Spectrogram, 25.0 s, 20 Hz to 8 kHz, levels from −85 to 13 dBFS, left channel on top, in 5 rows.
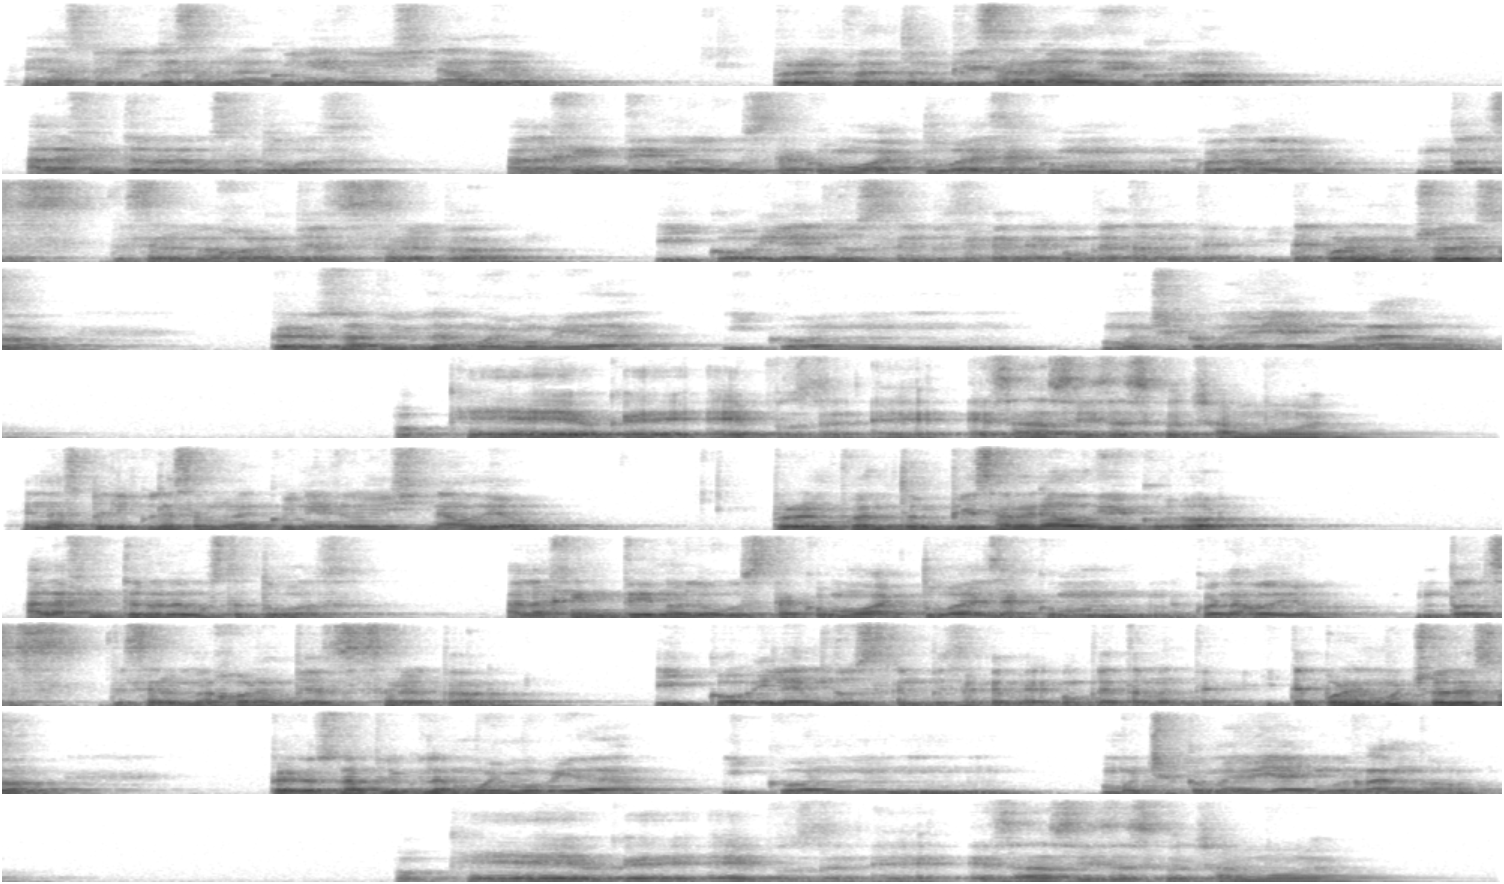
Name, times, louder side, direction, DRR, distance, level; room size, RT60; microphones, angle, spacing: voice 1, 0.1-1.8 2.6-4.1 5.1-6.2 6.7-9.5 9.7-11.7 12.2-15.1 15.9-18.4 18.7-19.9, right 3 dB, 80° right, 1 dB, 0.5 m, -24 dB
voice 2, 21.3-24.4, left 2 dB, 60° left, 3 dB, 0.7 m, -25 dB
4.6 x 3.1 x 2.7 m, 0.66 s
head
